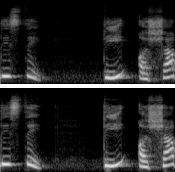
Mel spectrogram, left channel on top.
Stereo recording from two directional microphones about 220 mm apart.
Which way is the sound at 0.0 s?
25° right (ahead or behind).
